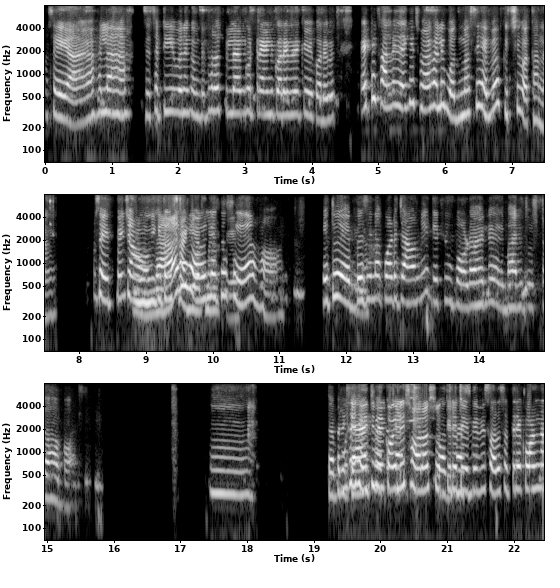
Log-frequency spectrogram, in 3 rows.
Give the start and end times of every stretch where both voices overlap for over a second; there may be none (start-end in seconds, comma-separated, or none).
19.4-21.4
